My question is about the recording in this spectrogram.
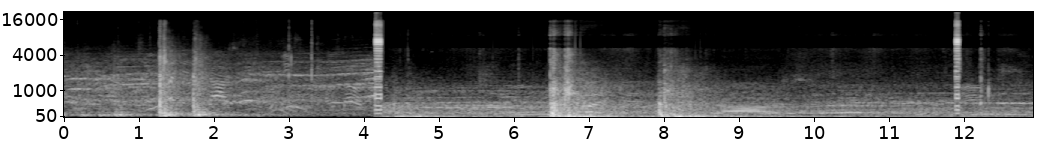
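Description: Indistinct voices and chatter in a large indoor hall, broken by several sharp bangs and thuds, the loudest about four seconds in and again near the end.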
